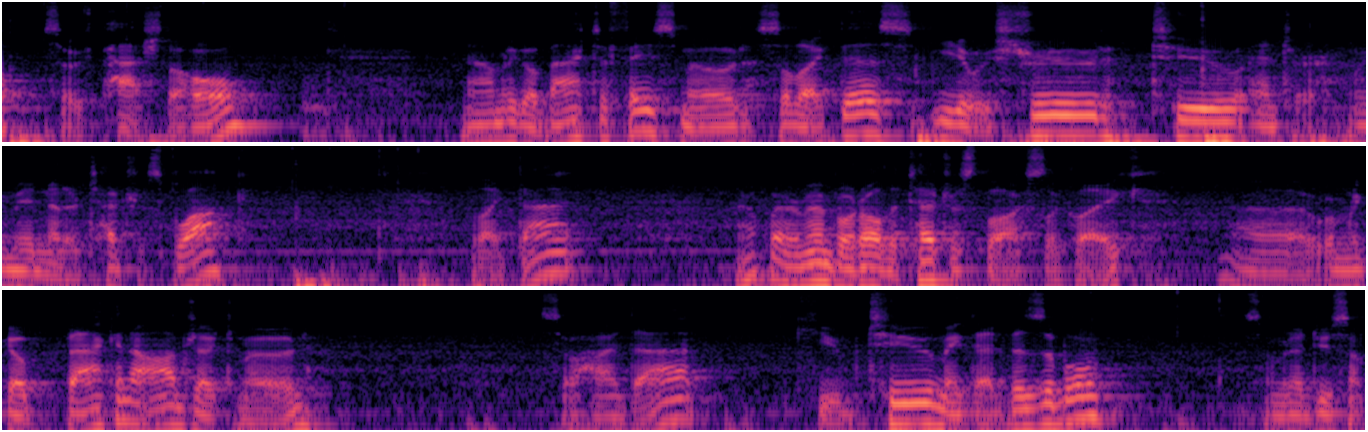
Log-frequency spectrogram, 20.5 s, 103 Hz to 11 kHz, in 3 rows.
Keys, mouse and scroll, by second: 0.9 shift+middle click, 1.9 middle click, 2.9 click, 3.4 click, 4.0-4.8 scroll, 4.8 e, 5.7 2, 6.2 Return, 7.9 shift+middle click, 8.5 middle click, 9.0 shift+middle click, 14.3 click, 15.1 click, 16.3 click, 17.0 click, 17.6 click, 18.4 click, 18.8 middle click, 19.7 middle click.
